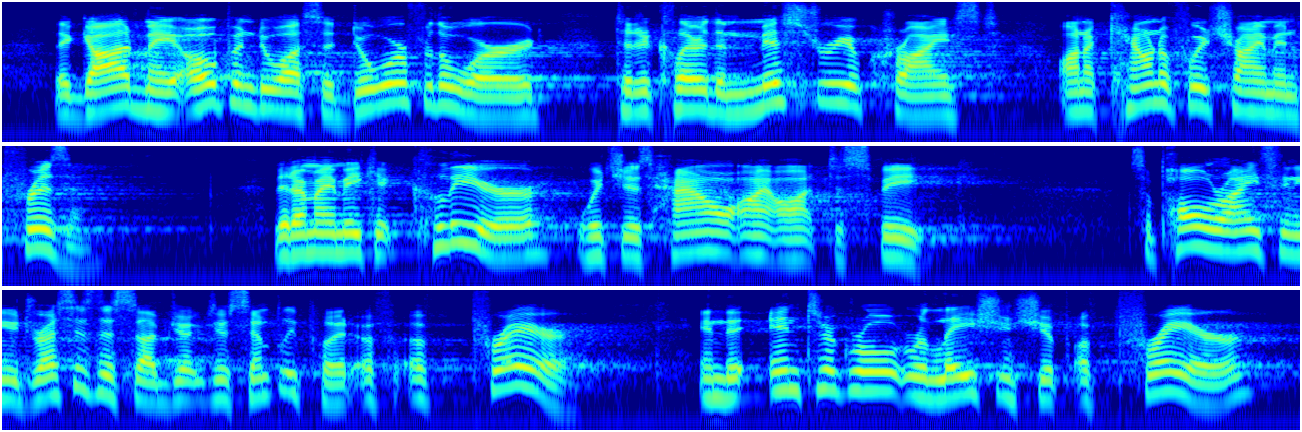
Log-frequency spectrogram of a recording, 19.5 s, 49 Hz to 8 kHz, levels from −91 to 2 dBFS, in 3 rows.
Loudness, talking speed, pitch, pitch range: -40 LUFS, 180 wpm, 160 Hz, 145-200 Hz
